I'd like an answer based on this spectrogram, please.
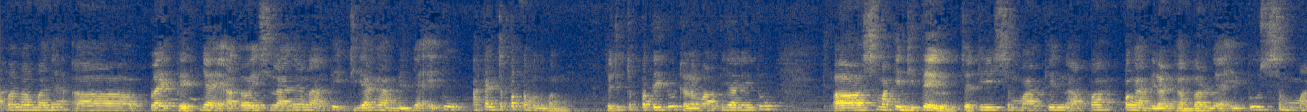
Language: Indonesian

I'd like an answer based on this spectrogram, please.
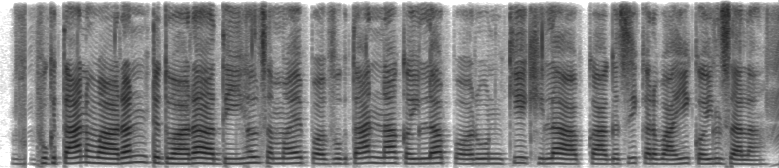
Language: Bhojpuri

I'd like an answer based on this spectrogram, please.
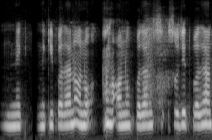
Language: Odia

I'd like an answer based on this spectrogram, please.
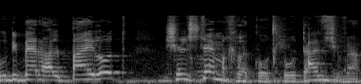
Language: Hebrew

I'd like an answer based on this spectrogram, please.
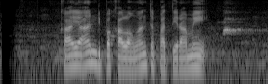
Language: Sundanese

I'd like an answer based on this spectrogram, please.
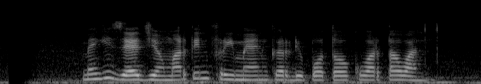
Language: Sundanese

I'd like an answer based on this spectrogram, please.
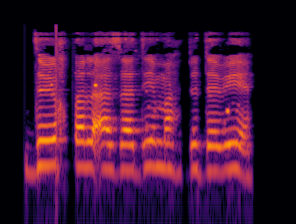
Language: Pashto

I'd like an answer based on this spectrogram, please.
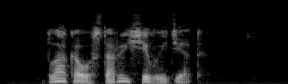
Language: Belarusian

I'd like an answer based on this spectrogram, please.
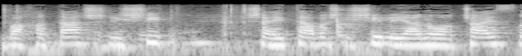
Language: Hebrew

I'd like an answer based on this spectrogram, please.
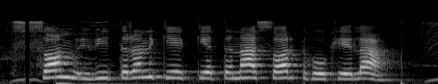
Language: Bhojpuri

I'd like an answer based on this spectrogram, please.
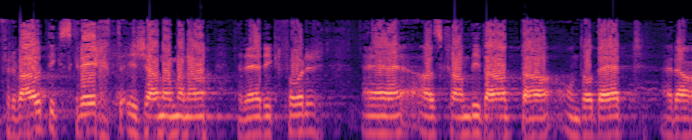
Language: Swiss German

